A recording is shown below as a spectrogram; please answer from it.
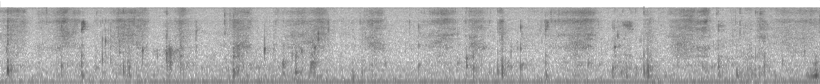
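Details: Dogs work at coconut water popsicles with fast, closely spaced wet licks and tongue smacks, bright and crisp, over a low continuous hum.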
